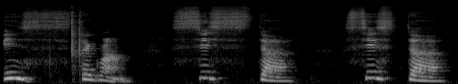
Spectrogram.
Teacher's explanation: dans le cas où le T se trouve après une consonne unvoiced, non voisée, vous êtes dans l'obligation de prononcer le T.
